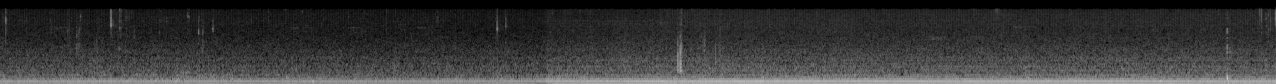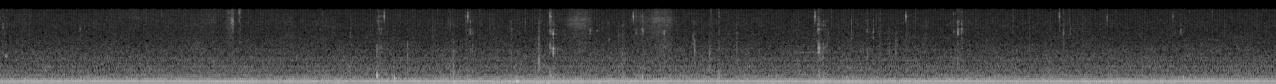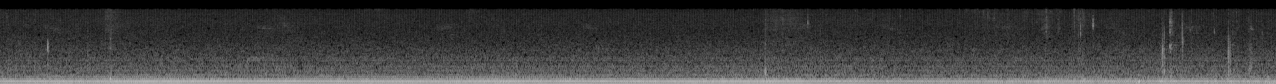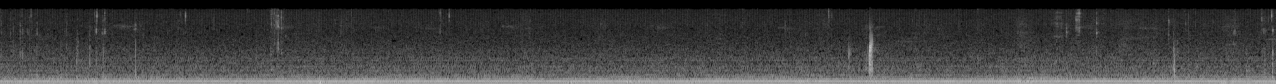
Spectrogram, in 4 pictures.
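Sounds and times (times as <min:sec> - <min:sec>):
person chewing: 0:00.0 - 0:02.9, 0:03.5 - 0:07.7, 0:12.0 - 0:27.2, 0:33.0 - 0:43.0, 0:45.4 - 0:51.0
loud steady hum: 0:00.0 - 0:51.0.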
